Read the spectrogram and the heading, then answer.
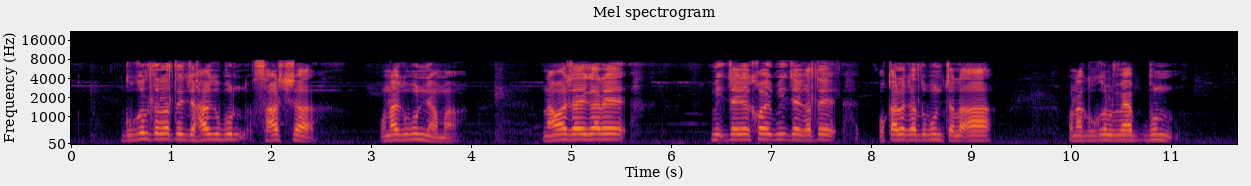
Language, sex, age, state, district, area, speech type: Santali, male, 30-45, West Bengal, Paschim Bardhaman, rural, spontaneous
